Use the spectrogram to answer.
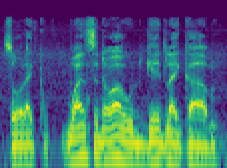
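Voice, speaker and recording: A man's voice: deep voice, fairly even intonation, quick pace, dark tone, slight background noise. A man answering casually as a studio interview guest, hesitant and heavy on filler words. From rural Malawi. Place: radio studio.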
